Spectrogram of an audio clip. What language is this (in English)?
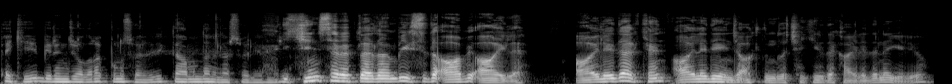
Turkish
